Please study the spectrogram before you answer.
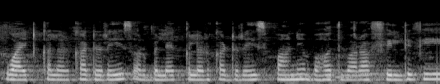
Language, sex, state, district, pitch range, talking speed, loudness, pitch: Hindi, female, Bihar, West Champaran, 215-230 Hz, 190 wpm, -19 LUFS, 220 Hz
